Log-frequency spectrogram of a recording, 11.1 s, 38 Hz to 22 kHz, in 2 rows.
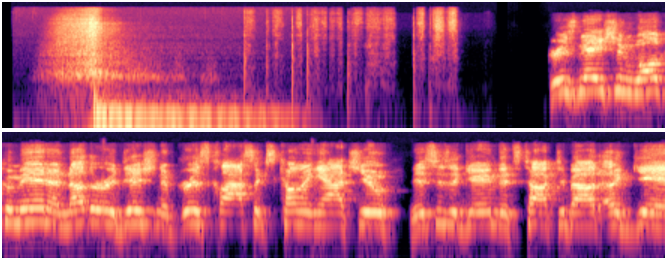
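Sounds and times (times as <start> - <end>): whoosh into deep boom: 0.3 - 2.2
chalk scratching on chalkboard: 1.7 - 3.8.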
